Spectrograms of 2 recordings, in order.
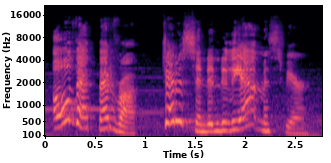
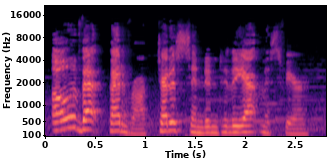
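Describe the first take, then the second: First: It is said in a put-on narrator voice. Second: It is said in a plain everyday voice.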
